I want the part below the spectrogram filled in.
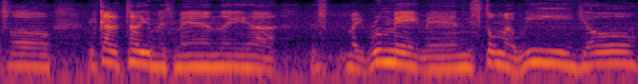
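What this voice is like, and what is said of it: Stoner voice with Mexican accent. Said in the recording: “Good impersonation... you were kind of going for the Mexican Cheech Martin... it was decent enough. It's not Michael Winslow good”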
